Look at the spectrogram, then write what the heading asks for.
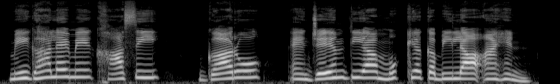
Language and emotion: Sindhi, neutral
